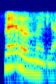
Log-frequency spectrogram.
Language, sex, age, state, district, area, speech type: Malayalam, female, 18-30, Kerala, Wayanad, rural, conversation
